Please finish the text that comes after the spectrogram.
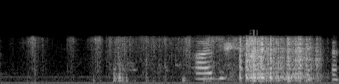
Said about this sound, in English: That's supposed to be coins dropping. I just added that.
